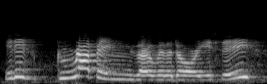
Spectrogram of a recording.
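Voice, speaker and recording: A woman voicing a booming, eccentric old male wizard who shouts, heard over a tinny phone-like line. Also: lively intonation, normal speed, natural voice.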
